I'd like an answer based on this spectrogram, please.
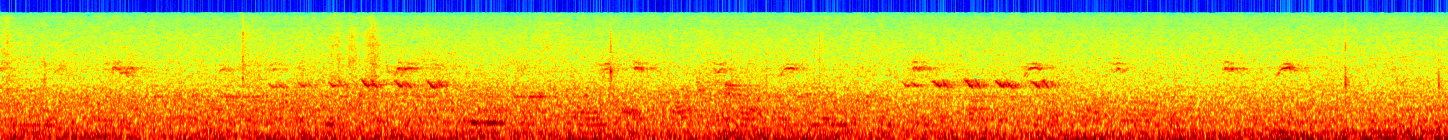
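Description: Small birds chirping: short high chirps repeating every fraction of a second, with two brief trills, over a steady background hum of outdoor noise.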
